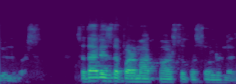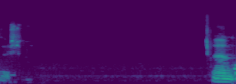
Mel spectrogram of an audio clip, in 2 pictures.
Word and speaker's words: Paramatma: Paramatma or super soul? Paramat, super soul, yeah. Paramatma, yeah.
